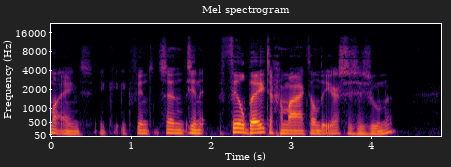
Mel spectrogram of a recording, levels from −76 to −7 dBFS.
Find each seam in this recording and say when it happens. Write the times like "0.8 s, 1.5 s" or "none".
1.7 s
